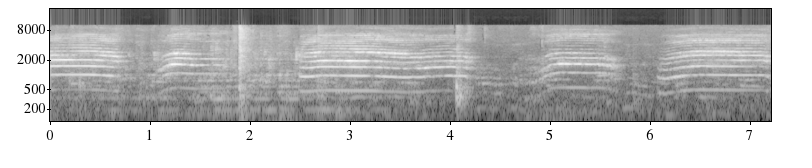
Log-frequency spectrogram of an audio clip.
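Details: Pet Siamese cats at feeding time wailing insistently: loud, sustained meows with rich overtones, some rising then holding steady, broken by sharp clicks and clatter.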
